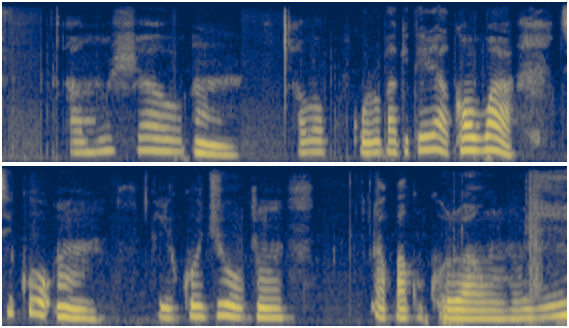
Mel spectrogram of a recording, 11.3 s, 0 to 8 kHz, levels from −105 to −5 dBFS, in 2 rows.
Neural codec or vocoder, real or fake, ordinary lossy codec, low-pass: none; real; MP3, 64 kbps; 7.2 kHz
